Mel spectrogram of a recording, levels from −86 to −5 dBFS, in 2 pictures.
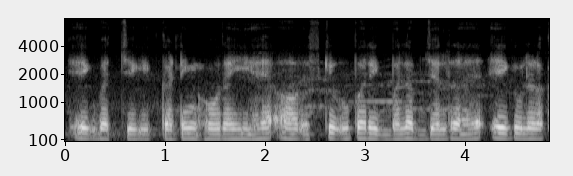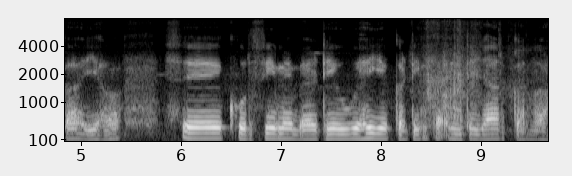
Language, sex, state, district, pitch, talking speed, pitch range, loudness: Hindi, male, Jharkhand, Jamtara, 125 Hz, 185 wpm, 120-130 Hz, -26 LUFS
